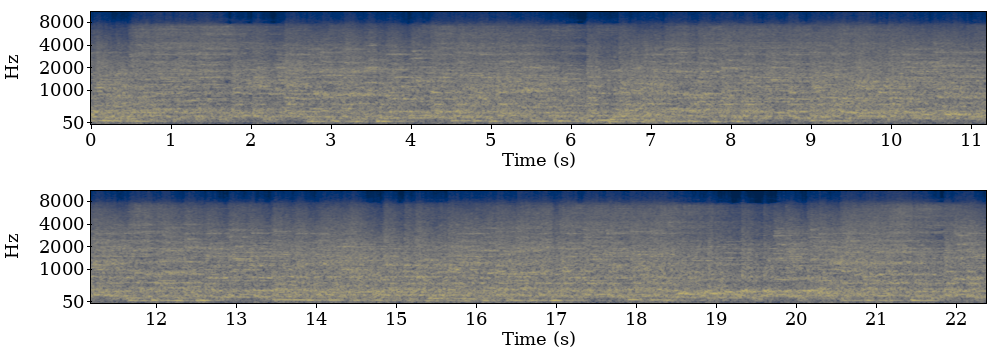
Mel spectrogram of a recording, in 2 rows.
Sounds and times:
Steelpan: 0.0s - 22.3s.

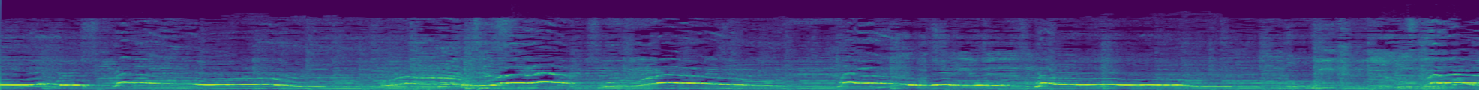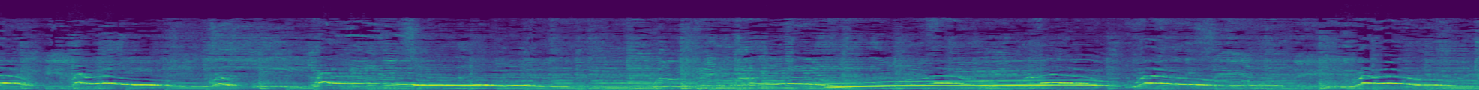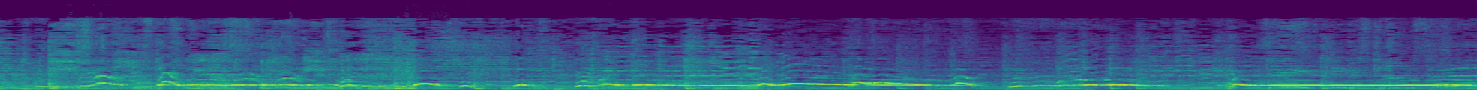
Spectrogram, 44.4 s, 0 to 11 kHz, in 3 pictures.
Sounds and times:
Howl: 0.0s - 12.3s, 14.2s - 17.2s, 17.9s - 20.4s, 22.1s - 29.6s, 30.3s - 44.3s
Music: 0.0s - 44.3s.

